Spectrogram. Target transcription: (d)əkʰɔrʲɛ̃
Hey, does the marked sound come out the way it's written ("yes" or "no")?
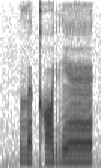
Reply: no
